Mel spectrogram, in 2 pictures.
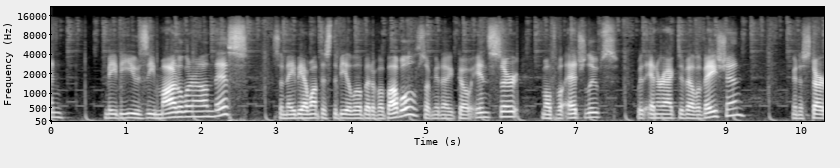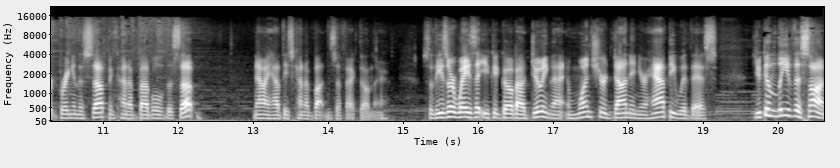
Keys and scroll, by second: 0.2 z, 2.8 space, 13.8 shift+f, 15.3 w, 17.1 q, 20.5 shift+r.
